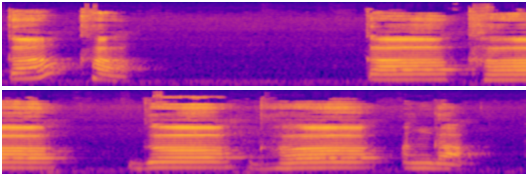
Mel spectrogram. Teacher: आप देखेंगे कि क में कम समय लगा, ख में ज्यादा लगा, ग में कम समय लगा, उसी के हिसाब से घ में ज्यादा लगा और अंगा में कम समय लगा।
